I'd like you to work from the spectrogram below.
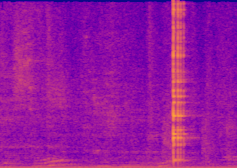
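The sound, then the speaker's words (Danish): A single bright clink of glasses touching in a toast, ringing briefly before fading, set against a low steady hum with faint murmuring in the background. “Skål.”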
